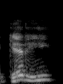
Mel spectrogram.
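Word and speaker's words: Geddy: his mother would say getty that's how she pronounced ours that's right with the yiddish accent so he retained it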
